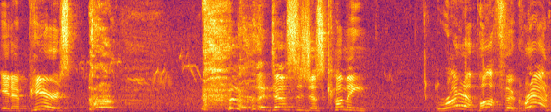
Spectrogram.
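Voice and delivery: words pushed out through repeated coughing fits.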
